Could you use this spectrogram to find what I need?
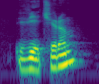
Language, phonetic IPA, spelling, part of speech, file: Russian, [ˈvʲet͡ɕɪrəm], вечером, adverb / noun, Ru-вечером.ogg
- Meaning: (adverb) in the evening; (noun) instrumental singular of ве́чер (véčer)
